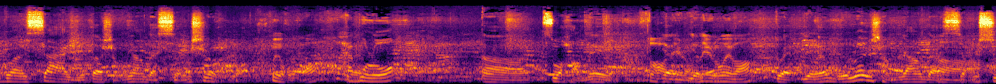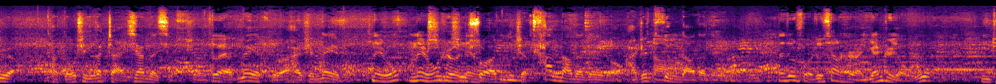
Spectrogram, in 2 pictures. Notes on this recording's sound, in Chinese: 所在地点：国内。本期和下集内容，都是在天津五大道的一家咖啡馆内开放性录制，用的就是天津话。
